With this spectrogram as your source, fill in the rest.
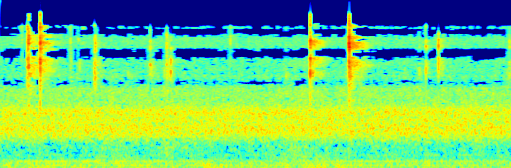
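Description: A thin needle-like tool drags across a solid, palm-sized orange-and-white striped bar of soap held in one hand, scratching and scoring lines into it. Brief, sharp, high scratchy ticks stand out over a steady low background hum, with the loudest ones coming near the start and in the second half.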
